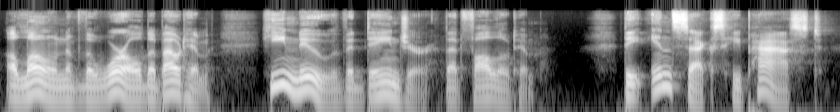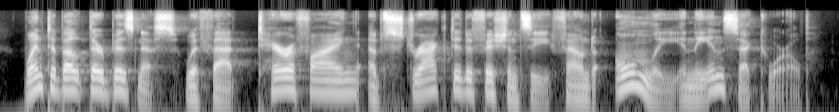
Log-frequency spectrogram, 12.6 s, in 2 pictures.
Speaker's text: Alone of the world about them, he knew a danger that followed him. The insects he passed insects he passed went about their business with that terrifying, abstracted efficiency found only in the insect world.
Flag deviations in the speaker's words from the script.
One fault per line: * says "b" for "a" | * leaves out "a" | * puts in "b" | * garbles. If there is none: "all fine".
* says "him" for "them"
* says "the" for "a"
* leaves out "insects he passed"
